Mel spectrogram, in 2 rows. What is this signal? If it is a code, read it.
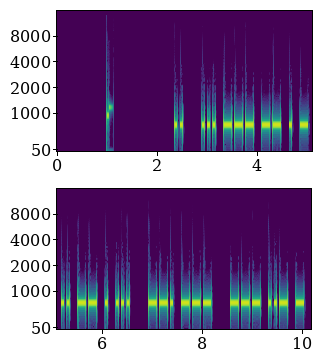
Morse code, heard as a keyed tone, about 22 wpm, 700 Hz. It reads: I SOMETIMES GO OUT
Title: Sentences from Top 1000 Words - Review Part 3 - 22wpm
